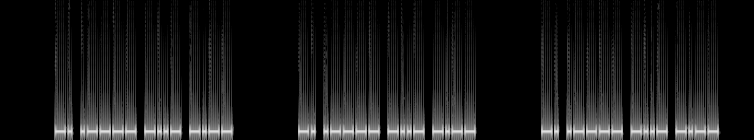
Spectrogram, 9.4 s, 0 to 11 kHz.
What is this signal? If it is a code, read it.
Morse code, heard as a keyed tone, about 29 wpm, 700 Hz. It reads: N1XY N1XY N1XY
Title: USA Call Signs - 4 Characters - Repeated 3x - 30wpm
